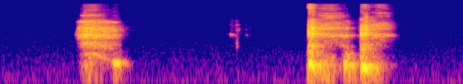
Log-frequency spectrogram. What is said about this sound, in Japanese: なんか何かの感染症にかかって。なので、ちょっと今日あんま声が出ないかもしれない。っていう。あ、そうだったんだ。ダメだ。話すと咳出る。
